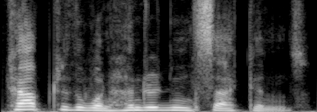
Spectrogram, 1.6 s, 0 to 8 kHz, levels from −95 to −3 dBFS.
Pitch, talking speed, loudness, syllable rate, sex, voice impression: 160 Hz, 225 wpm, -20 LUFS, 6.9 syllables/s, male, masculine, adult-like, slightly muffled, slightly refreshing, friendly, slightly unique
